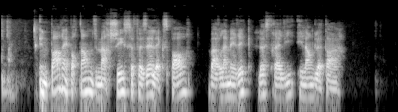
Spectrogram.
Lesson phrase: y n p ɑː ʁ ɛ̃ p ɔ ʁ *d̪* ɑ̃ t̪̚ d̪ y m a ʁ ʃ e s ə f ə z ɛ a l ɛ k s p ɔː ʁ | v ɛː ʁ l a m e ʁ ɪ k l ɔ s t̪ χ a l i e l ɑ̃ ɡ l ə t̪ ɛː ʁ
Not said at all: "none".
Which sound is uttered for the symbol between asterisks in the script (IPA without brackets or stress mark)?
t̪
